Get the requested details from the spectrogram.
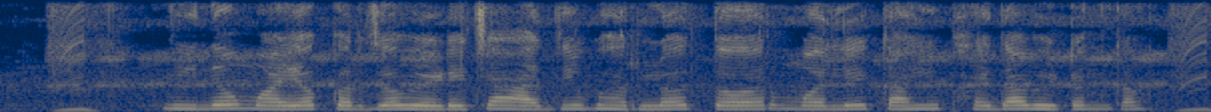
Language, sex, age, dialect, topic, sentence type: Marathi, female, 18-24, Varhadi, banking, question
